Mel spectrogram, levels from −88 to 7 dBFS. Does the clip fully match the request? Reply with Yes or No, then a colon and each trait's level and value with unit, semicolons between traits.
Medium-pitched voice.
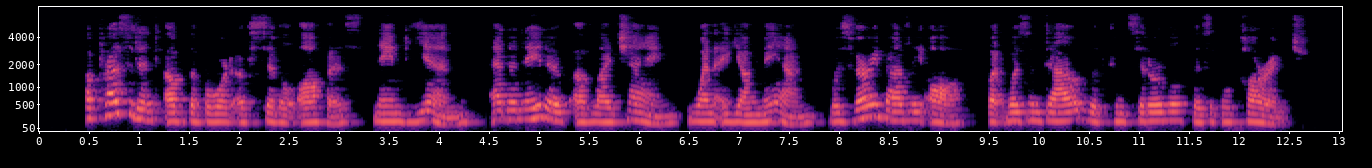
Yes: medium, 155 Hz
